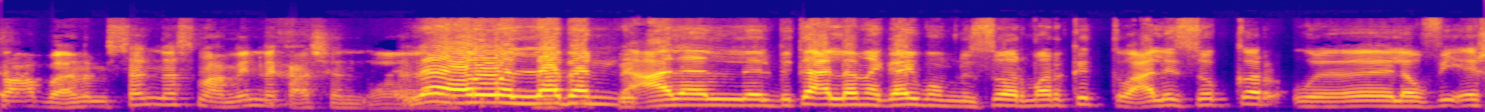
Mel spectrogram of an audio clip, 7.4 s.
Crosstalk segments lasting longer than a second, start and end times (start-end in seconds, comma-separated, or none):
2.0-3.3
